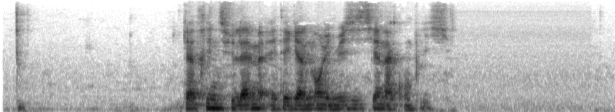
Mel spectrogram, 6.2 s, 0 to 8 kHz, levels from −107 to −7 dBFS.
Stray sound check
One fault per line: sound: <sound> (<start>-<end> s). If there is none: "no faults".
no faults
